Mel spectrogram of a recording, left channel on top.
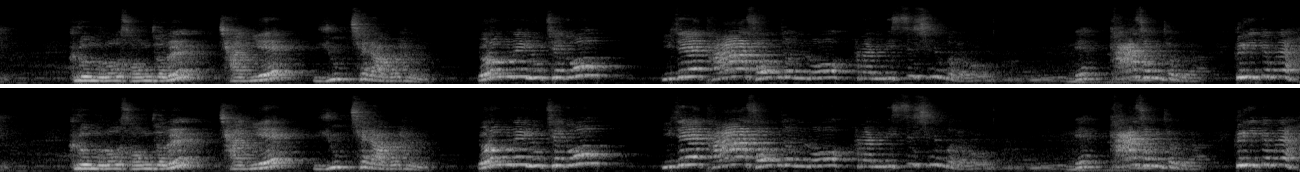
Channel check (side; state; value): both; normal; correlation 0.89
